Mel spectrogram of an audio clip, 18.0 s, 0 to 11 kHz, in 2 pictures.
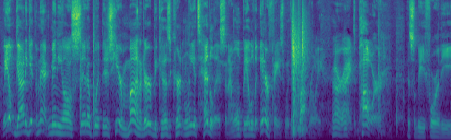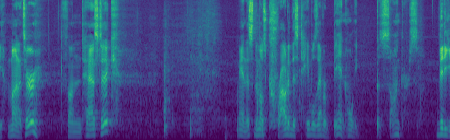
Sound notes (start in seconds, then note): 5.8 cord banging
